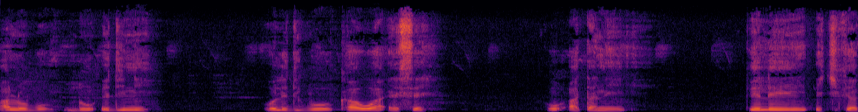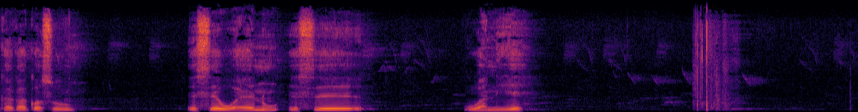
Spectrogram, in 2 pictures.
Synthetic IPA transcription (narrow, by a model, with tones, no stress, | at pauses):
a˦lʊ˧bʊ˨lʊ˨˦ʔe˨di˦ni˦˨ | o˨˦le˨di˨ɡ͡bo˦kʰa˦wʊ˦a˦˨ʔɛ˨sɛ˦ | kʊ˦ʔa˨ta˨nɪ˨ | ke˦le˦e˨t͡ʃi̥˦kɛ˨ka˦ka˦kɔ˦˨sʊ˨˦ | ɛ˦sɛ˦wa˨jɛ˨˦nʊ˨ɛ˦sɛ˦ | wa˨nɪ˨jɛ˦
